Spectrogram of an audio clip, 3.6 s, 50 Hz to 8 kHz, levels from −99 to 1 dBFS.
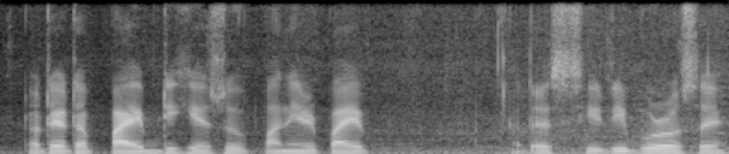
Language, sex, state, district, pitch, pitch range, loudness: Assamese, male, Assam, Kamrup Metropolitan, 120 Hz, 115-125 Hz, -22 LUFS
